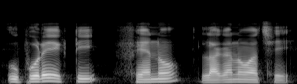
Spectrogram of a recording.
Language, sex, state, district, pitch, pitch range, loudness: Bengali, male, West Bengal, Alipurduar, 120 Hz, 110-135 Hz, -18 LUFS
